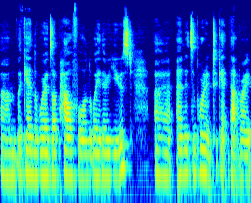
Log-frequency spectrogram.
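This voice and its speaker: A woman mumbles at a fairly quick pace. Her very deep, low voice is monotone and flat. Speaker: podcast co-host. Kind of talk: casual chat. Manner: mumbles words, per self.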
